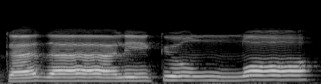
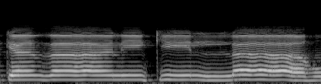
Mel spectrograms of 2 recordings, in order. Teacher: kaf baris bawah dibaca nipis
